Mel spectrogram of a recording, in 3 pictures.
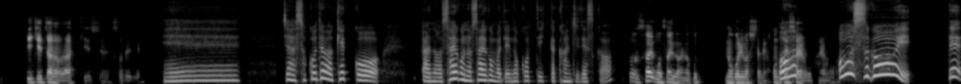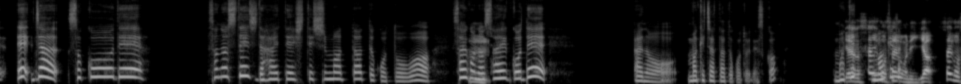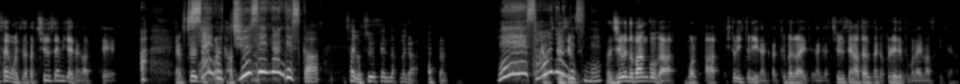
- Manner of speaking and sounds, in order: none
- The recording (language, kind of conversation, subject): Japanese, podcast, ライブやコンサートで最も印象に残っている出来事は何ですか？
